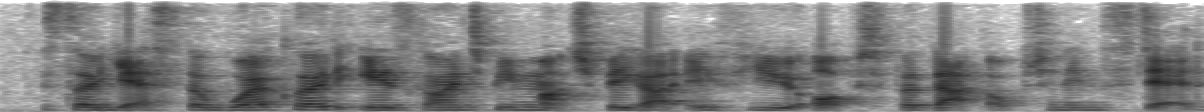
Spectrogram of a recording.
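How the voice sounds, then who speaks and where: Against noticeable background noise, a woman with an Australian accent talks at a moderate pace and a medium pitch. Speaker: primary school teacher. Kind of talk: vlog, casual talk to camera.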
